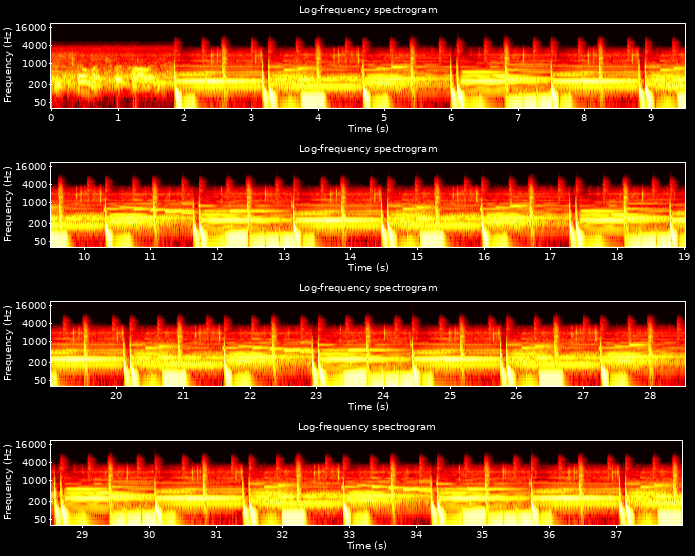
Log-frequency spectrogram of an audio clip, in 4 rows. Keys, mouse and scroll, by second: 0.9 typing, 2.7 typing, 6.7 Tab, 7.2-7.9 typing, 9.2-10.2 typing, 13.2 Tab, 13.6 middle click, 14.3-14.7 scroll down 1, 16.0-16.5 scroll up 1, 16.7 middle click, 18.7 double click, 19.8 shift+click, 21.3-22.8 typing, 24.1 middle click, 26.3 shift+click, 26.6 typing, 28.0 middle click, 28.7 scroll down 1, 29.4-29.7 typing, 32.0 middle click, 34.9-35.4 typing, 36.8 double click, 37.4-37.8 typing.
